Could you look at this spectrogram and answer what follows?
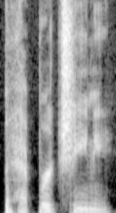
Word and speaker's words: pepperoncini: pretty big ones okay it's spelled pepperoncini but no one calls it that that's why would you call it that's that's what it's called it's called peppercini no one calls you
